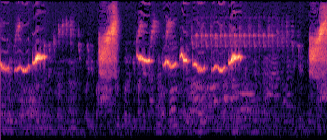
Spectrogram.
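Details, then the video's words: Bar-winged prinia, a tame bird in full song, giving series of short whistled slurred notes in bursts of three to five, separated by two brief loud rushing noise bursts. "Burung Ciblek Gacor Jinak"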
